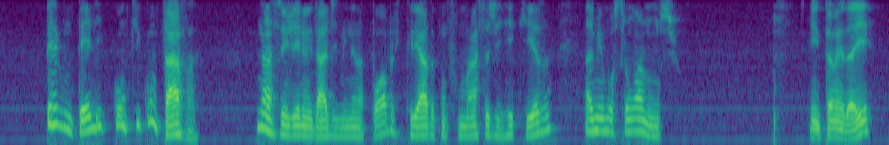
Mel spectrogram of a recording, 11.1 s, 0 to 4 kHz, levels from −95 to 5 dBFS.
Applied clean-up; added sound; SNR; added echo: none; none; none; none.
